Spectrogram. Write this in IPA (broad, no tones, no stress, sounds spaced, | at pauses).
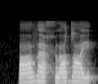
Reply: ɑ v a ħ u dˤ e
